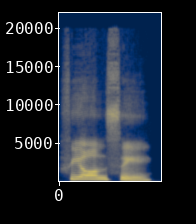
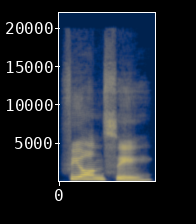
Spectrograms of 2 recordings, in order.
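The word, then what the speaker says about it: fiancée: एंड ऑफ the word you have to pronounce it इन the same manner फियांसे इट्स not that with the single E यू से फियांसे and with the double E यू से फियांसी for both the spellings you only say fins an additional note I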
